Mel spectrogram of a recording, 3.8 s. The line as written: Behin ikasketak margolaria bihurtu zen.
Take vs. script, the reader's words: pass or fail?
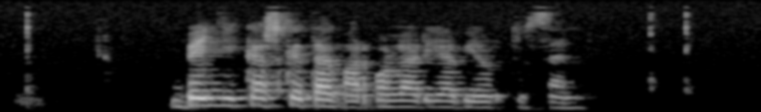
pass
